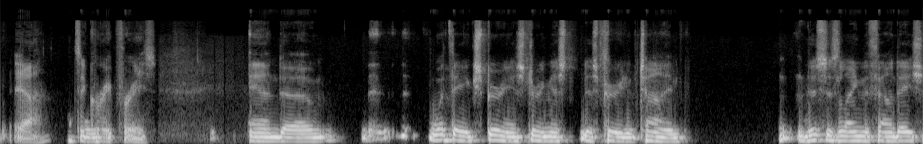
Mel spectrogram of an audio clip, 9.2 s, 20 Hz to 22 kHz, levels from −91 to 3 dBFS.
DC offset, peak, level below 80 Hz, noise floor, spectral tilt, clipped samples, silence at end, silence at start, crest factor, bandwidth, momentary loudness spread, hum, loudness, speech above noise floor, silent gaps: under 0.1%; -2 dBFS; -50 dBFS; -70 dBFS; -6.5 dB/octave; under 0.1%; 0 s; 0 s; 16 dB; 12.5 kHz; 11 LU; none; -18 LUFS; 53 dB; none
